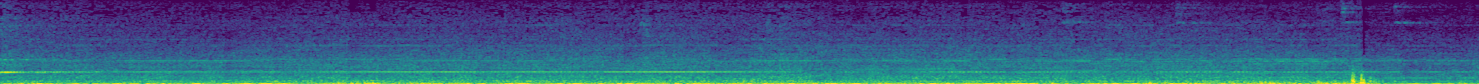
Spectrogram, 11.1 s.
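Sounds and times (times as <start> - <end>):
train rumbling past: 0.0 - 1.8
faint high whine: 0.0 - 11.0.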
